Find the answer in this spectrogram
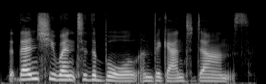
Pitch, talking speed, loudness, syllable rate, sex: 180 Hz, 250 wpm, -19 LUFS, 5.4 syllables/s, female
